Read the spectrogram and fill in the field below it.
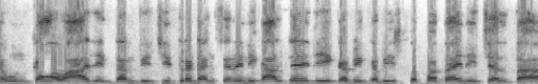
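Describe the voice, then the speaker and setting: A man's voice: sits high, a little mellow, poor audio. A middle-aged man teaching a Hindi class, patiently walking his students through answer options one by one. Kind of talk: classroom lesson over a call.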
